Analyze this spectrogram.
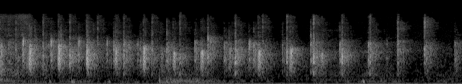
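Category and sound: crowd, audience applause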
